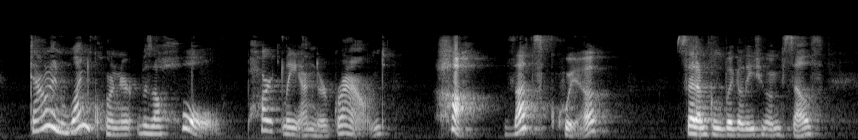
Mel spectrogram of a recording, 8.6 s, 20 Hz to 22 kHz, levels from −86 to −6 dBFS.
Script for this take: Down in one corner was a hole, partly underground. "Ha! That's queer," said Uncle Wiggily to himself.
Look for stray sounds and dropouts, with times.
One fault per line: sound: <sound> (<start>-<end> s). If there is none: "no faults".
no faults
